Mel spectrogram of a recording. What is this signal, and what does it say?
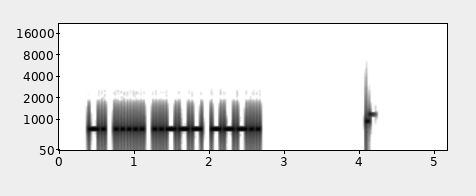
Morse code, heard as a keyed tone, about 28 wpm, 700 Hz. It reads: N528
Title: Common Cut Numbers - 4-Digit 28wpm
